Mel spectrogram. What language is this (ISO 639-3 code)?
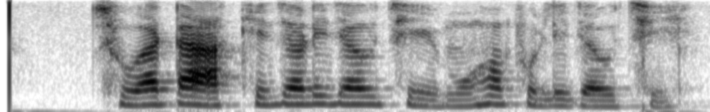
ori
